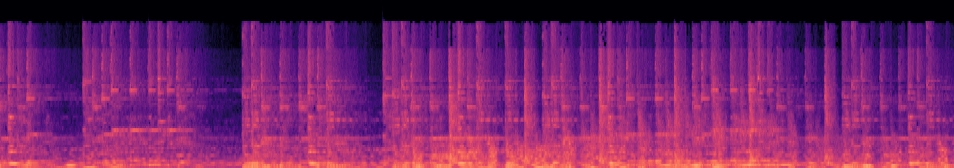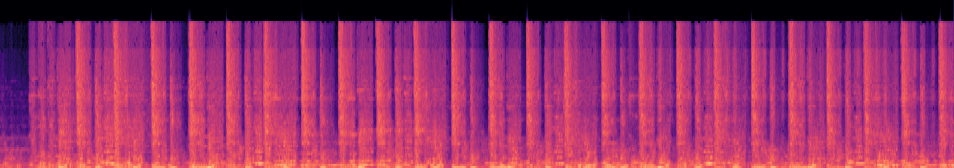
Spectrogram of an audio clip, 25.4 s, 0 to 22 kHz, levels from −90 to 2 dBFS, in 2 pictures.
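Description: A noise suppressor applied to music or sounds runs through the whole clip. A suppressor built for speech keeps mistaking sustained, steady material for background noise and turning it down, so the level breathes by around 5 dB as it clamps and releases. Attacks come through, but held parts and decays sag and flutter. On a waveform the envelope pumps between transients, and a spectrogram shows sustained bands thinning and smeared gain changes across frequencies.

Sound cut by the noise suppressor is clearest at six points: 0.54 to 0.86 s (about 4 dB down), 2.56 to 3.21 s (about 7 dB), 4.90 to 5.07 s (about 5 dB), 10.62 to 11.23 s (about 6 dB), 11.66 to 11.83 s (about 7 dB), and 12.68 to 13.18 s (about 7 dB). In each, steady or fading sound gets treated as noise and pulled down harder than its surroundings, so tails shorten and sustains dip audibly. The waveform shows sudden envelope notches, and the spectrogram shows matching darker patches with truncated decays.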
